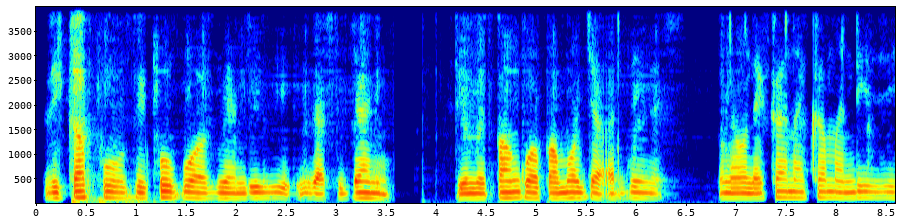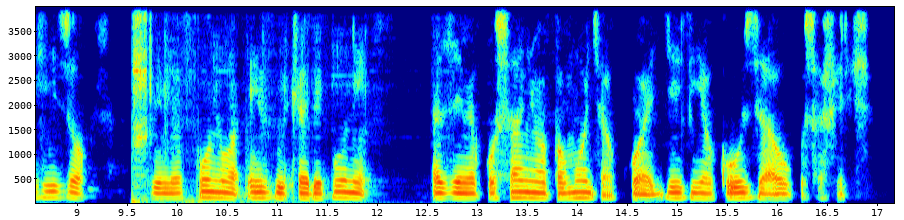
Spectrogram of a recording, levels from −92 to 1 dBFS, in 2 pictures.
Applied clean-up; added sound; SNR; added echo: neural mask model DeepFilterNet 3.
